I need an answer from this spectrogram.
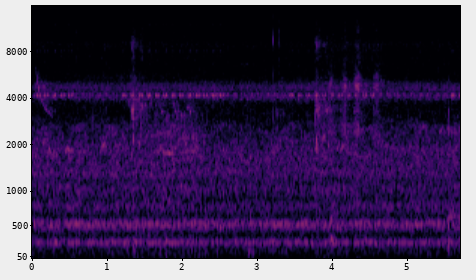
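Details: Low, unwavering bee drone recorded on a Galaxy J7 Prime 2 phone, with quick high bird chips and twitters scattered over the humming.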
